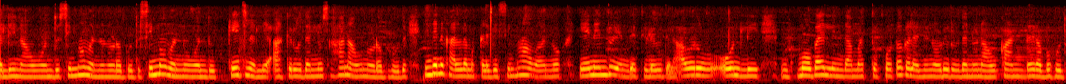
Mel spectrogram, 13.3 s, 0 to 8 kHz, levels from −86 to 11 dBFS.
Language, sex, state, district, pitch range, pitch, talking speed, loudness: Kannada, female, Karnataka, Gulbarga, 185-210 Hz, 195 Hz, 125 wpm, -29 LUFS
